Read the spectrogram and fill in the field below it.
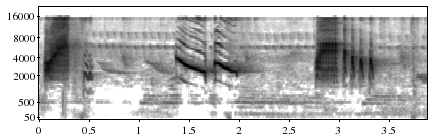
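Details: Pied triller (kapas tembak) in vigorous besetan style, kept for training caged birds: a harsh buzzy burst, then two sharp whistled notes sliding downward, then a dry rattle of about five quick pulses. A faint low hum sits behind.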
